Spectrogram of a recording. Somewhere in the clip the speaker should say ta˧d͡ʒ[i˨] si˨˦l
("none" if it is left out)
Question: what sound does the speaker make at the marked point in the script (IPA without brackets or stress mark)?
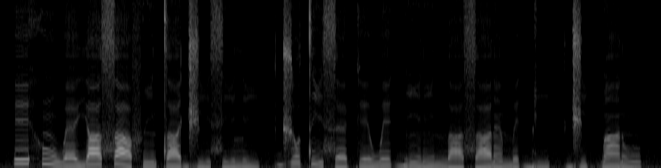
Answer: i˨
